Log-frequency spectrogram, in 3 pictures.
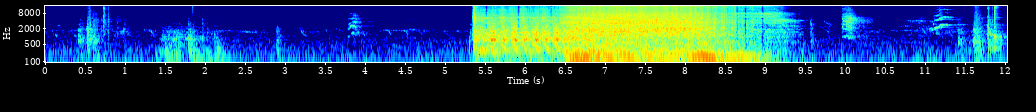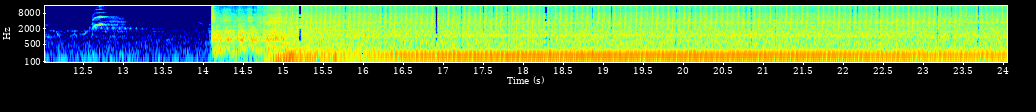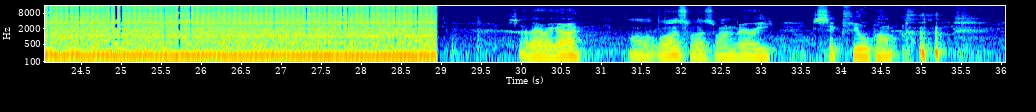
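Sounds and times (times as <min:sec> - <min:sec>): car engine cranking and idling: 0:05.4 - 0:09.2, 0:14.1 - 0:29.0.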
